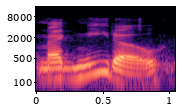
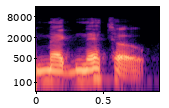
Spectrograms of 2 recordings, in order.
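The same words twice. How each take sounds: First: It is pronounced the way comic fans say it. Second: It is pronounced the way physicists say it. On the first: It is the fandom's accepted way to say it. The speaker calls it wrong. "Just like we say uh, magneto" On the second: It is how an expert in the field would say it. The speaker calls it right. "a physicist would say magneto"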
